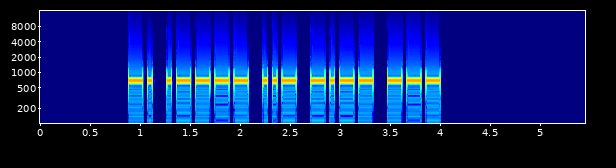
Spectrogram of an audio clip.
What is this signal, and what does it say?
Morse code, heard as a keyed tone, about 25 wpm, 700 Hz. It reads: N1UYO
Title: USA Call Signs - 5 Characters - Repeated 3x - 25wpm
